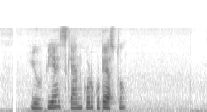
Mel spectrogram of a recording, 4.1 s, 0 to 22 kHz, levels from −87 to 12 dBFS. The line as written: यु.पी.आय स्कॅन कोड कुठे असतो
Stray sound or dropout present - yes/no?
no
